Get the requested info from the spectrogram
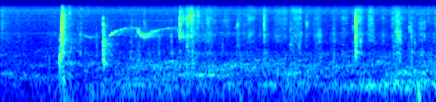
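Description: Near silence: quiet outdoor background with three faint clicks, and a faint brief wavering whistle about a second in.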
